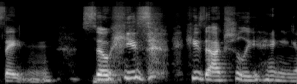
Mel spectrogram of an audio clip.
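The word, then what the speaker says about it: Seyton: is spelled s y t o n and pronounced Satan so he's he's actually hanging out with Satan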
